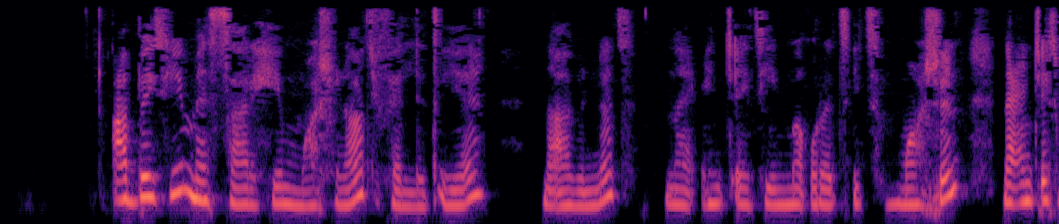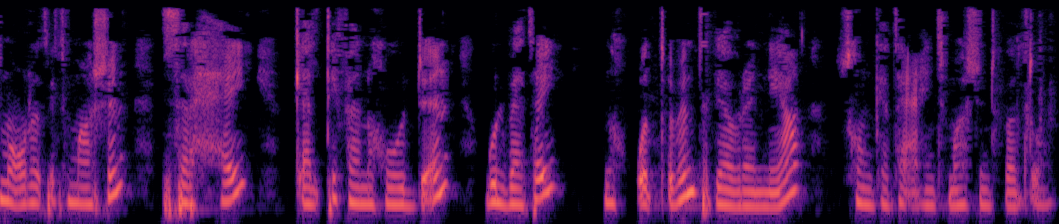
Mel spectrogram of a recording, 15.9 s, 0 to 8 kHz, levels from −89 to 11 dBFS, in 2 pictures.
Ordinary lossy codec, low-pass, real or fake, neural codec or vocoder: MP3, 32 kbps; 7.2 kHz; real; none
